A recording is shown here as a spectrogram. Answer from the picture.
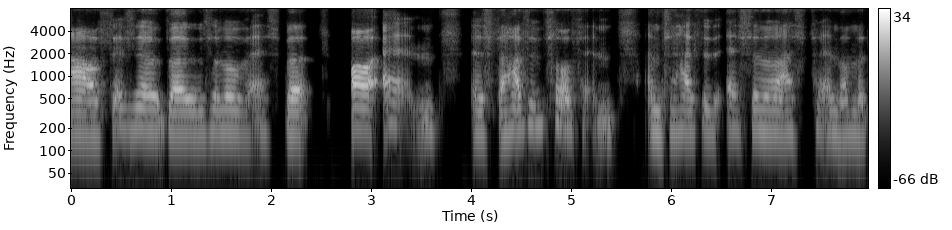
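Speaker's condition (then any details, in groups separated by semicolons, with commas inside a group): Tongue cancer, tongue removed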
